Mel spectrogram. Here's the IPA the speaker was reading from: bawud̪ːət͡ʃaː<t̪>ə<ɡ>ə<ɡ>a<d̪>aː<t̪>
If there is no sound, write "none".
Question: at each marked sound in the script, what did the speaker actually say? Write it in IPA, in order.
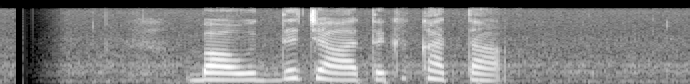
t̪, k, k, t̪, none

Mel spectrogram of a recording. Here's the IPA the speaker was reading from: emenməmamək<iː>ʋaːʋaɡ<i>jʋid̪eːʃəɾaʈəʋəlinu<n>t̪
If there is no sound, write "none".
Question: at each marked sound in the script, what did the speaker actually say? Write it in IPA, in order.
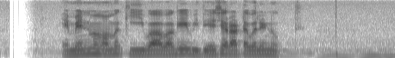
iː, e, none

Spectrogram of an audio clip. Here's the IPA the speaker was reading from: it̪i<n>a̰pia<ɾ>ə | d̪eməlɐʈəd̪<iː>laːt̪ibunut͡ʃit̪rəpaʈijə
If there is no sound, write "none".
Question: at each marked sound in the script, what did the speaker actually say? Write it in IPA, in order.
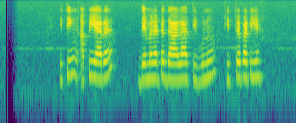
ŋ, ɾ, aː

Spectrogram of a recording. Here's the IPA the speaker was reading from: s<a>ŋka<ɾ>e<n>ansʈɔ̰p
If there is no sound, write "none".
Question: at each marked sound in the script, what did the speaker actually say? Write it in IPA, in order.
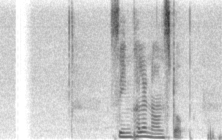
i, l, n

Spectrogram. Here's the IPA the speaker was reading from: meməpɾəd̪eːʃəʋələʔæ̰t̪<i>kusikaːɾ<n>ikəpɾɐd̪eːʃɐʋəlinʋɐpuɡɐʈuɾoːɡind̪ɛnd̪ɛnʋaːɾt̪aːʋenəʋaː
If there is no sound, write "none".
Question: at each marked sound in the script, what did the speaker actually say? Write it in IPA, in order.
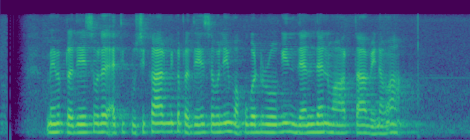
i, m

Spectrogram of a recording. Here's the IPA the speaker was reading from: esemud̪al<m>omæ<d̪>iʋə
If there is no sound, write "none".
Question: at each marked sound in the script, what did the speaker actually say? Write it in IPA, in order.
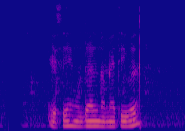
n, t̪

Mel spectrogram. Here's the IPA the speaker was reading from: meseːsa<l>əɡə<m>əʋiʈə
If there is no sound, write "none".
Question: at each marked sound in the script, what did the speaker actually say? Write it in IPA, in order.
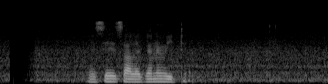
l, n

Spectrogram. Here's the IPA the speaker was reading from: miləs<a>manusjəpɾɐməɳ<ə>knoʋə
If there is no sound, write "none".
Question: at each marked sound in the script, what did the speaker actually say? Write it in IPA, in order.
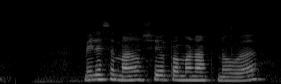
ə, a

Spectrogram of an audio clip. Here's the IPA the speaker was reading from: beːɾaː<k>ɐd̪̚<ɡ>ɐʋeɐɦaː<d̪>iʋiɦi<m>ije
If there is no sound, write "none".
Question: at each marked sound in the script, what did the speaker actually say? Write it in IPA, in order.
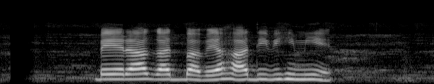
ɡ, b, d̪, m

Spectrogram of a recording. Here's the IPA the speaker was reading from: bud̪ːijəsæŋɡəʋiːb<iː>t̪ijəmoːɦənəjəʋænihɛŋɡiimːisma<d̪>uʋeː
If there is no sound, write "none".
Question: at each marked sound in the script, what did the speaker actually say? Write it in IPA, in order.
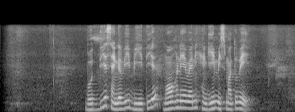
iː, t̪

